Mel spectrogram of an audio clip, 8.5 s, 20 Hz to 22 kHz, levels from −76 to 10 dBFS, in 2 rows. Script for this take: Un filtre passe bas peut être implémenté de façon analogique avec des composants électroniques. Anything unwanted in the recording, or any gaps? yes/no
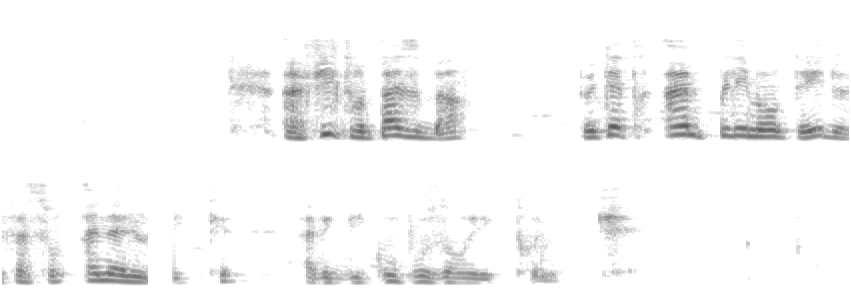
yes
